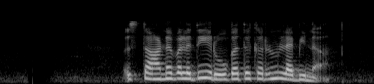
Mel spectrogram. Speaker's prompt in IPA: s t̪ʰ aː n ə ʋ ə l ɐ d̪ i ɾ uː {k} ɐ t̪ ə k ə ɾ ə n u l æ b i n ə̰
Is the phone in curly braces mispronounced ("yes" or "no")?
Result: yes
